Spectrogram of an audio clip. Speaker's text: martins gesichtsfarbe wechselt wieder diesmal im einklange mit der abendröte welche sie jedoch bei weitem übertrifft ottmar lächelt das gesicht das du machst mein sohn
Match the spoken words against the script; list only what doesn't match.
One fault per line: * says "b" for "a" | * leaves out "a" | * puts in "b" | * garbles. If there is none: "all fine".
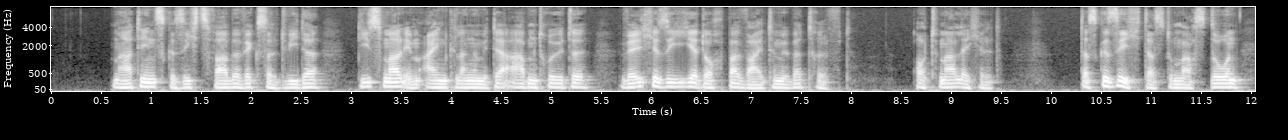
* leaves out "mein"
